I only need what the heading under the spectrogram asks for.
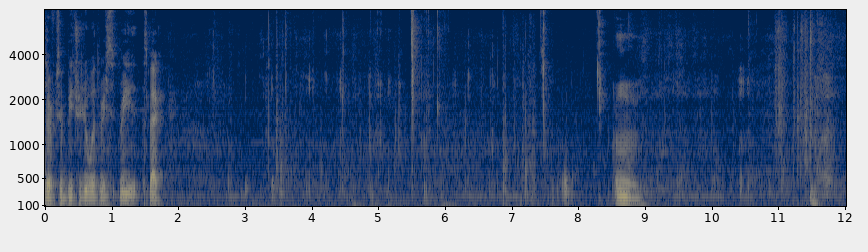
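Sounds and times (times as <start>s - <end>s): close chewing with mouth smacks: 2.5s - 8.5s.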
